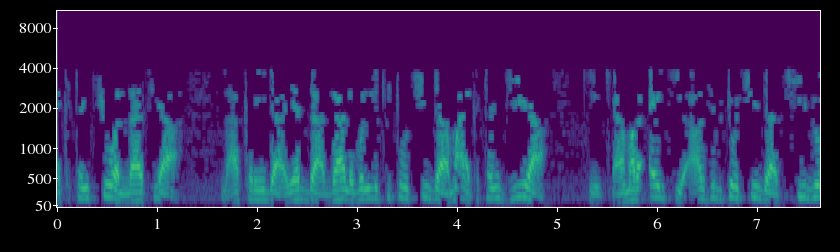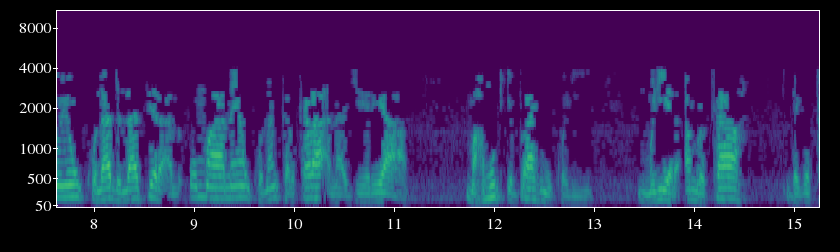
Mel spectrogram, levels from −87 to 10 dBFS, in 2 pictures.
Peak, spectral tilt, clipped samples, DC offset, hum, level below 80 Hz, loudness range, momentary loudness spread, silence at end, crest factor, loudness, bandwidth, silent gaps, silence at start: -12 dBFS; -10 dB/octave; under 0.1%; under 0.1%; none; -82 dBFS; 3 LU; 12 LU; 0.1 s; 18 dB; -29 LUFS; 4.1 kHz; none; 0 s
